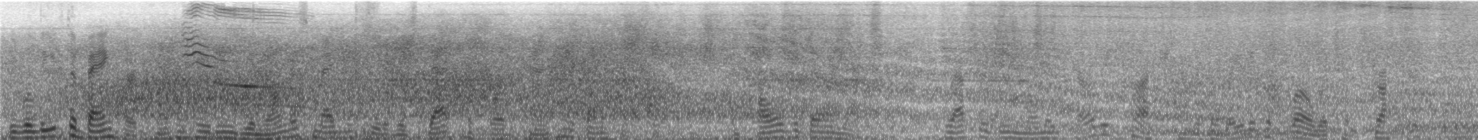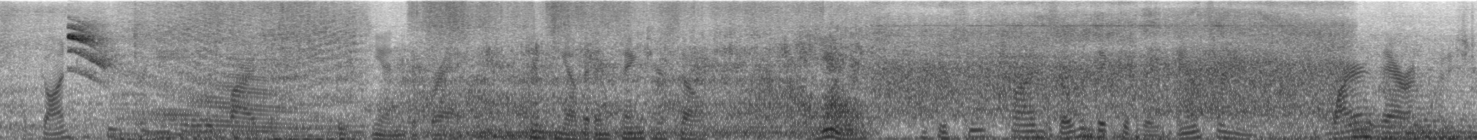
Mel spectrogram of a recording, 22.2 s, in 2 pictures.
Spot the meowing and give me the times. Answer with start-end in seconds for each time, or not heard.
1.4-2.9, 11.6-12.9.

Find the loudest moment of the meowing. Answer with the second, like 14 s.
12 s.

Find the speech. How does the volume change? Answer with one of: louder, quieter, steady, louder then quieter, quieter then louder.
quieter then louder.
